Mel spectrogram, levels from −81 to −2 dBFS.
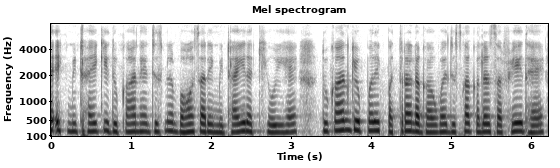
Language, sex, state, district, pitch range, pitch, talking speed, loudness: Hindi, female, Bihar, Jahanabad, 195-220 Hz, 205 Hz, 230 wpm, -16 LUFS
